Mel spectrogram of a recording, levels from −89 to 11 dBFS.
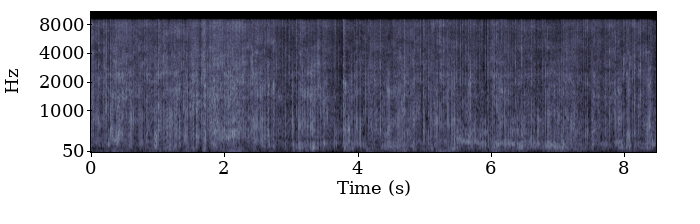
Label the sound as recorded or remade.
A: remade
